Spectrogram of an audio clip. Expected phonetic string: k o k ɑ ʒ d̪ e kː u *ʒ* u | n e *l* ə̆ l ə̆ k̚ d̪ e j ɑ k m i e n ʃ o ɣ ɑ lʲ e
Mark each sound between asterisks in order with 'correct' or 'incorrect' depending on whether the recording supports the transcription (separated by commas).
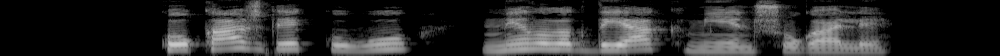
incorrect, correct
